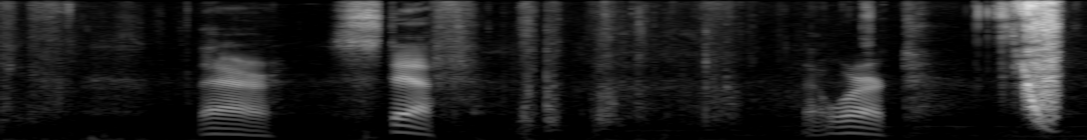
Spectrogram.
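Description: A tape measure zips out and snaps back with a whirring rattle.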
